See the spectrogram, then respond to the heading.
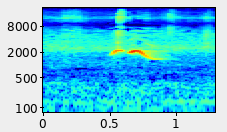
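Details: Whistling vocal tic of Tourette syndrome in class: a sudden brief high whistle of two short rising-falling notes over a quiet organic chemistry lecture.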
